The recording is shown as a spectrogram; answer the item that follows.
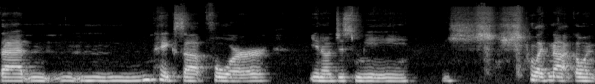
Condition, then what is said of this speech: Stuttering. So I'll go through times when I just don't feel like stuttering and I don't feel like putting myself, you know, in the position to stutter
